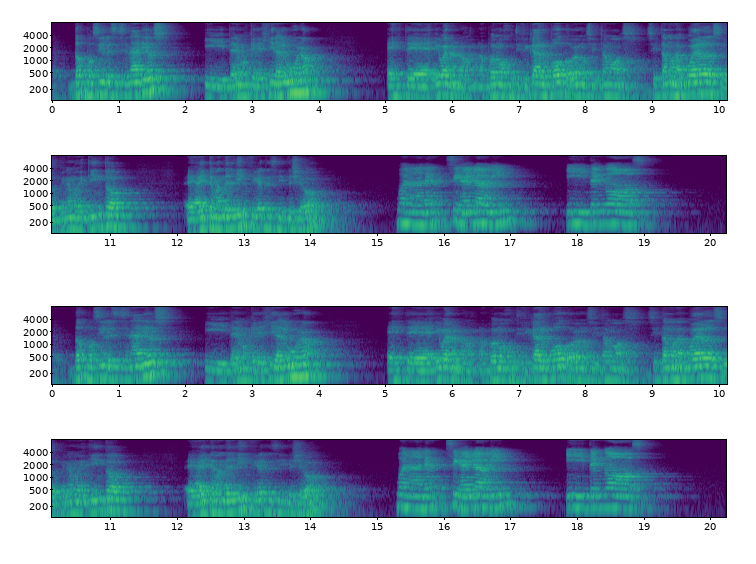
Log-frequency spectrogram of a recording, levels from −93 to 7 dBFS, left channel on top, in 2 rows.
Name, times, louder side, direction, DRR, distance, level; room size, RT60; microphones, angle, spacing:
voice 1, 0.2-1.7 2.3-3.9 5.0-11.1 12.1-14.1, left 1 dB, 65° left, 0 dB, 0.6 m, -28 dB
voice 2, 15.3-17.0 17.8-19.0, right 1 dB, 85° right, -1 dB, 0.7 m, -30 dB
3.3 x 2.6 x 2.6 m, 1.2 s
head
